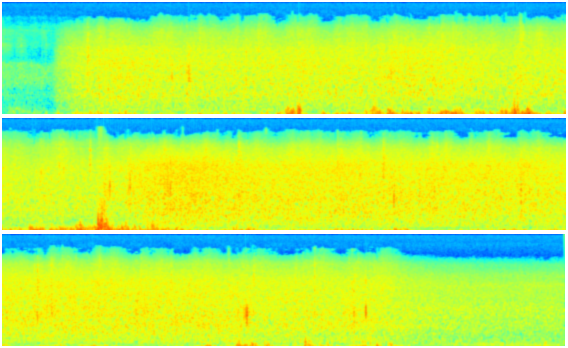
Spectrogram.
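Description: Wind buffeting the camera microphone in low gusts, strongest about four to nine seconds in, over a steady rushing noise.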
